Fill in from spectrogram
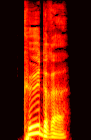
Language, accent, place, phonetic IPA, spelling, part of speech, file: German, Germany, Berlin, [ˈkøːdʁə], ködre, verb, De-ködre.ogg
- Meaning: inflection of ködern: 1. first-person singular present 2. first/third-person singular subjunctive I 3. singular imperative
